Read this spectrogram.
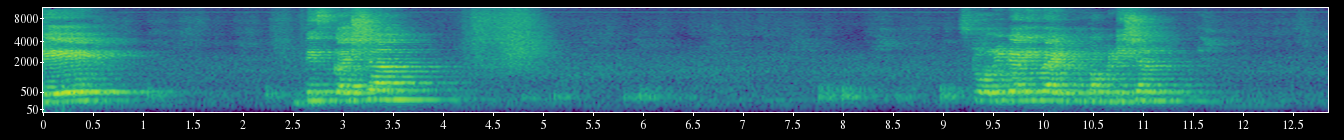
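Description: A woman speaks clearly in bursts, close by, as if explaining.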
